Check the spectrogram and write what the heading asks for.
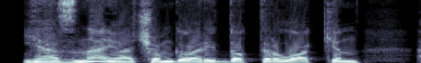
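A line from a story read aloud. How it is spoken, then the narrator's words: Sharp snap. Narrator (Russian): огрызнулась Страт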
